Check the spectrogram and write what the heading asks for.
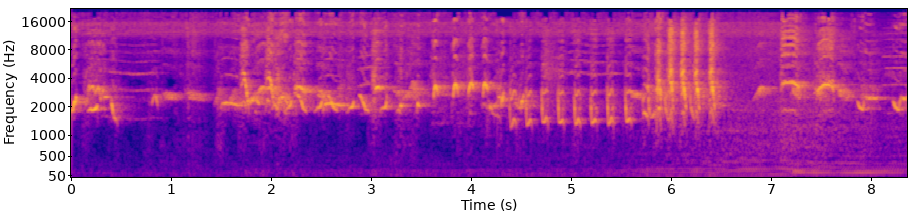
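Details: Green leafbird singing fast and energetically, prompting other birds to sing too: varied whistled phrases, tight trills and rapid chattering notes in quick bursts, with a dense run of sharp repeated clicks near the end.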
